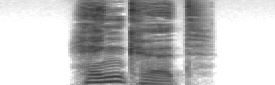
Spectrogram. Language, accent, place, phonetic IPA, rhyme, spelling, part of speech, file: German, Germany, Berlin, [ˈhɛŋkət], -ɛŋkət, henket, verb, De-henket.ogg
- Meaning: second-person plural subjunctive I of henken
